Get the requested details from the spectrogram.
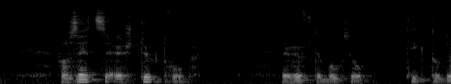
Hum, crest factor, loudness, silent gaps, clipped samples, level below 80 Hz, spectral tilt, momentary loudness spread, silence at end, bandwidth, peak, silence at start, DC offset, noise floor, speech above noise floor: none; 22 dB; -41 LUFS; none; under 0.1%; -68 dBFS; -5 dB/octave; 24 LU; 0 s; over 20 kHz; -20 dBFS; 0.2 s; under 0.1%; -71 dBFS; 30 dB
